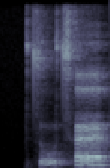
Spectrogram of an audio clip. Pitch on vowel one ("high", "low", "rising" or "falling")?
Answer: rising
